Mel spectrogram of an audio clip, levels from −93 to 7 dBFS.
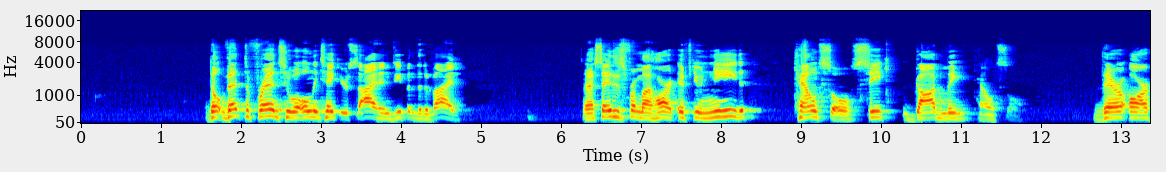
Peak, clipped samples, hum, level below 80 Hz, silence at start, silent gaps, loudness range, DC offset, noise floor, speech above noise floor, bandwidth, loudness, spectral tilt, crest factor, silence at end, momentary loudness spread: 0 dBFS; under 0.1%; none; -68 dBFS; 1.6 s; none; 5 LU; under 0.1%; -73 dBFS; 58 dB; 8.2 kHz; -15 LUFS; -5 dB/octave; 16 dB; 0 s; 11 LU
